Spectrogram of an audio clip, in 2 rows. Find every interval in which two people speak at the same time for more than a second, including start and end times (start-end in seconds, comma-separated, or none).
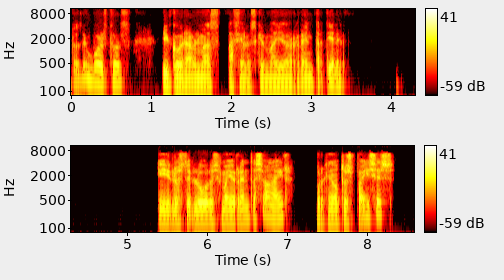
none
